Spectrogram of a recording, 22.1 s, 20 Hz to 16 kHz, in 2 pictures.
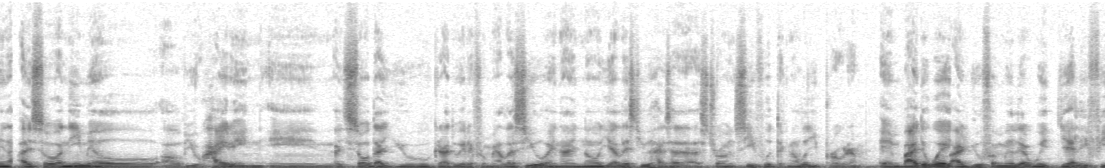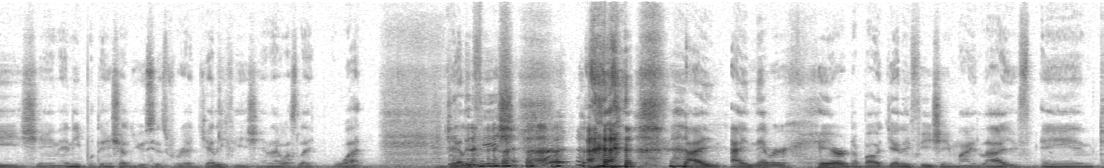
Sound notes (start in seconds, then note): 15.5 laughter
